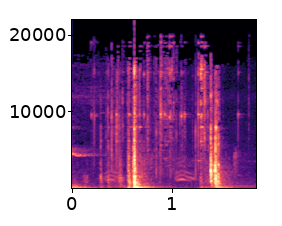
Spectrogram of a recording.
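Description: A door lock is turned with one of several keys attached to a long wooden dowel and the door opened: two sharp metallic clunks about a second apart, with faint jangling and rustling between them and no voices.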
